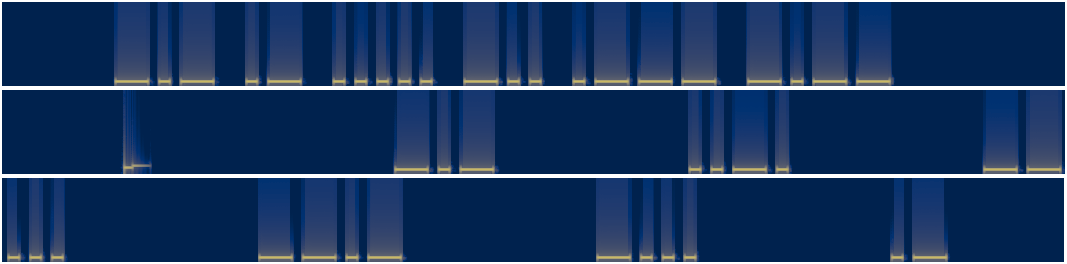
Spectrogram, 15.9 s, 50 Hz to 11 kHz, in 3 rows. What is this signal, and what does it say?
Morse code, heard as a keyed tone, about 22 wpm, spaced as for 11 wpm, 700 Hz. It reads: KA5DJY KF7QBA
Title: USA Call Signs - 6x Character Spacing - 22wpm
